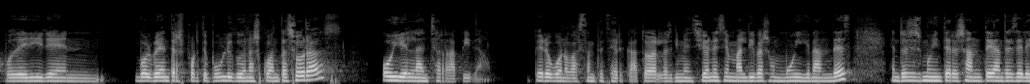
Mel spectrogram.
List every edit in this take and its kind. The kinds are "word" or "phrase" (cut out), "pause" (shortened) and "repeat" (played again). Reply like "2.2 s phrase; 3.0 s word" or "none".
none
